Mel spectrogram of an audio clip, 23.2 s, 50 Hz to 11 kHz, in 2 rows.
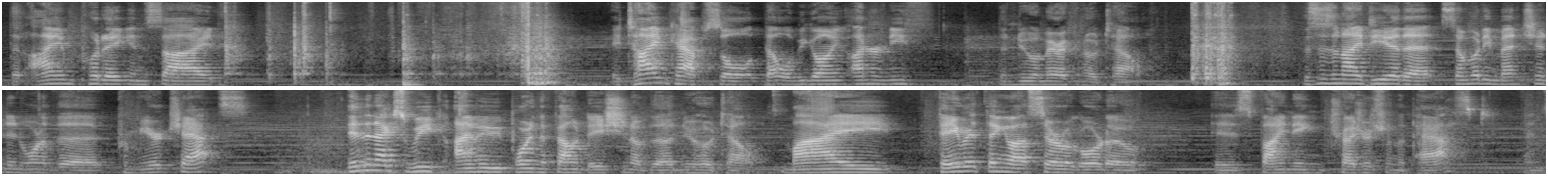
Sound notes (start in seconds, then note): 1.6 bucket clattering; 8.9 banging on bucket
